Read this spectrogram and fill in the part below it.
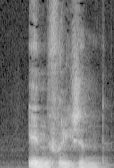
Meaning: to freeze in; to freeze
- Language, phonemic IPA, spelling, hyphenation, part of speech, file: Dutch, /ˈɪnˌvri.zə(n)/, invriezen, in‧vrie‧zen, verb, Nl-invriezen.ogg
